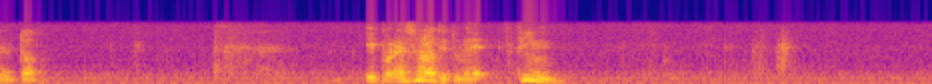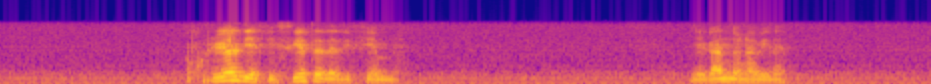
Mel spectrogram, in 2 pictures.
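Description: A young man speaks calmly in short bursts, close to a microphone.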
